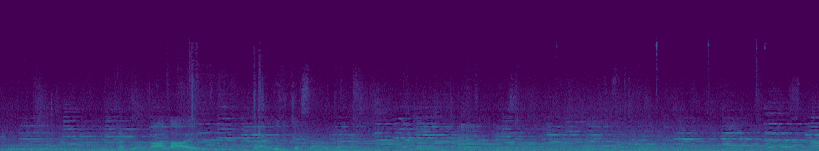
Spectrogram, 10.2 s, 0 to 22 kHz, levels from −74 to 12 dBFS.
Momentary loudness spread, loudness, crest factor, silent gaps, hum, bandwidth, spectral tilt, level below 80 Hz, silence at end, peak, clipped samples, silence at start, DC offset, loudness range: 4 LU; -34 LUFS; 18 dB; none; none; 16 kHz; -5 dB/octave; -50 dBFS; 0 s; -16 dBFS; under 0.1%; 0 s; under 0.1%; 2 LU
